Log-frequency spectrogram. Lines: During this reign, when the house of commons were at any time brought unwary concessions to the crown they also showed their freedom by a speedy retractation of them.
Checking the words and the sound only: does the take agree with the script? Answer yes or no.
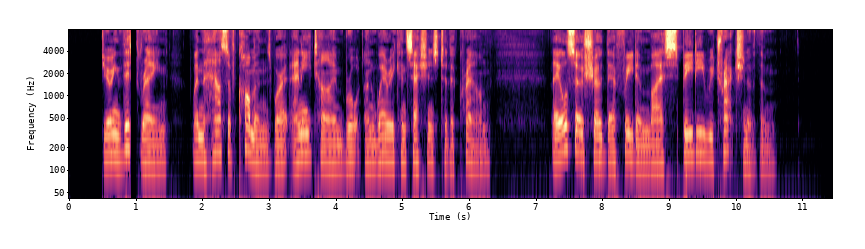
no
